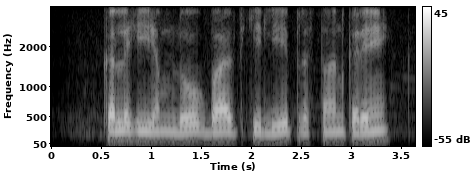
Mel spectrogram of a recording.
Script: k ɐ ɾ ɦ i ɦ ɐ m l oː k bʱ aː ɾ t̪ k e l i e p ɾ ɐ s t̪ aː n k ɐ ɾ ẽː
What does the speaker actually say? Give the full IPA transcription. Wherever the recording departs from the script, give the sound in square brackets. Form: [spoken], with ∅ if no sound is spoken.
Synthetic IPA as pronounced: k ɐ [l] ɦ i ɦ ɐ m l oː [ɡ] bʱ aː ɾ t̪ k e l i e p ɾ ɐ s t̪ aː n k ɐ ɾ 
